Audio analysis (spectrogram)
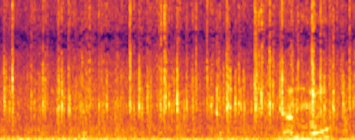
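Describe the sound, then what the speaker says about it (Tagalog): Rain falling steadily during an outdoor nature outing, a constant loud hiss of drops on surfaces, with a voice talking briefly over it near the end. "Naririnig niyo yung ulan."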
